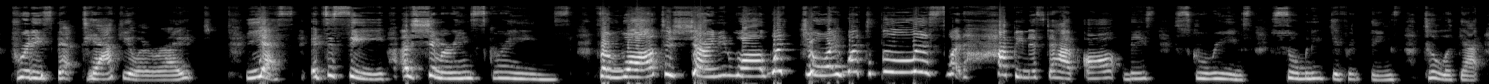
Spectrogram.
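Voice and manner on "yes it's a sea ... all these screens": gushing, slow at first and higher on what joy; a hammed-up couch potato boasting; smug couch potato. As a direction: revel in every screen like a lazy king. Couch Potato's lines in book.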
